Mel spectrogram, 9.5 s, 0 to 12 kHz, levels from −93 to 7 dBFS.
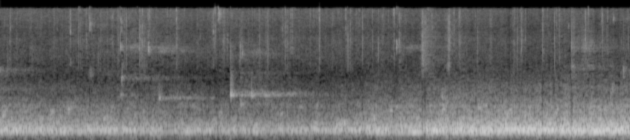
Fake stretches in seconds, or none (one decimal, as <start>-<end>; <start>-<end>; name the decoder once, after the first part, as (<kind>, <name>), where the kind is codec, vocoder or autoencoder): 6.0-7.4 (vocoder, Vocos)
